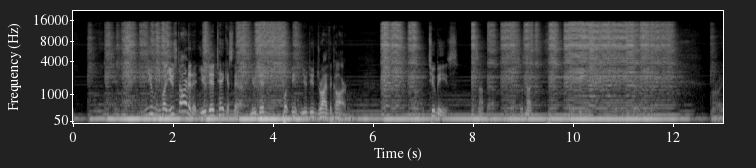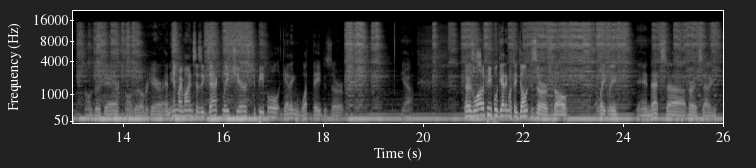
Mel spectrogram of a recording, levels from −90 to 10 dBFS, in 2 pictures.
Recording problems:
household noises; very loud; throughout; 4 dB above the speech

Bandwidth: 15 kHz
